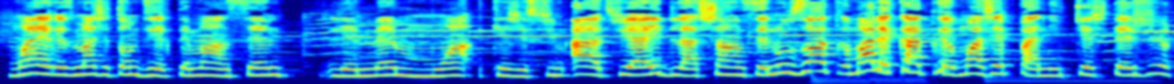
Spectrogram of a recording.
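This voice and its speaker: A woman's voice: a little high, normal speed, hardly any pauses, faint music behind. Chatty woman coach telling a story live. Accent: African French. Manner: chatty, animated, addresses viewers directly, many fillers. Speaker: live-stream host and relationship coach. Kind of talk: casual live-stream storytelling, greeting viewers.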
